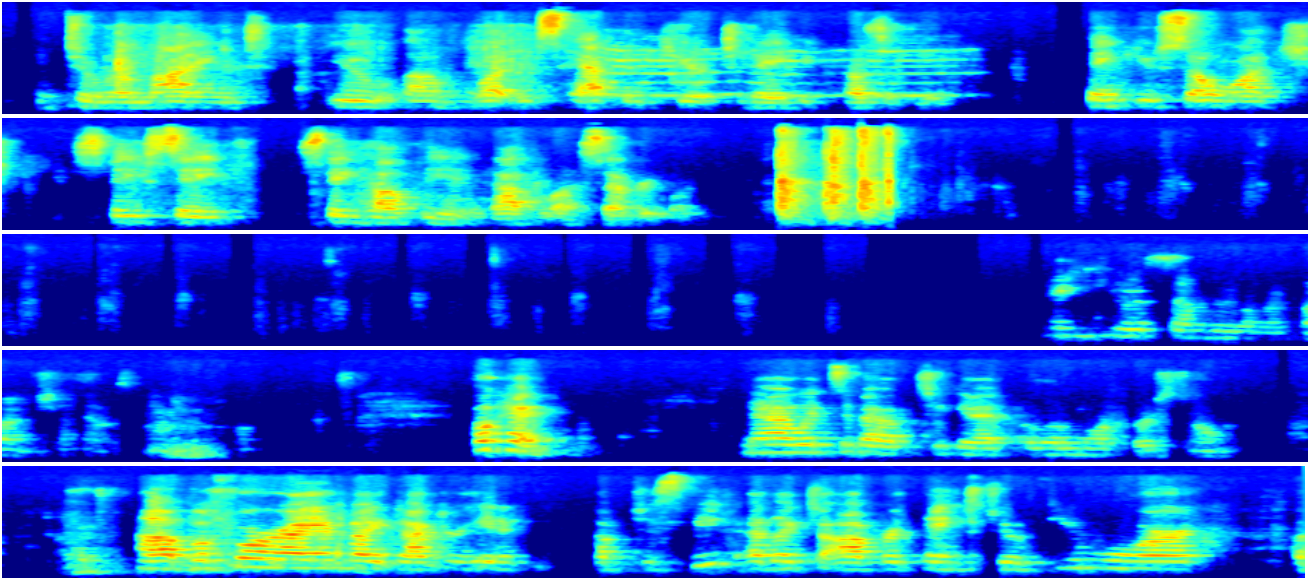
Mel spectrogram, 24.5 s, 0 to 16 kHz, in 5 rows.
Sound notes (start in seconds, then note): 7.8 applause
